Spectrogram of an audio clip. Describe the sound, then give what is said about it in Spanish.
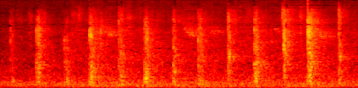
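Hooves of a horse and donkey, each carrying a large heavy sack on its back, clop along at a steady walking pace as they set off from the stable with a man, sharp knocks falling in an even, slightly overlapping rhythm, moderately loud, with no voices. “En cuanto todo estaba preparado, los tres abandonaban el establo y se ponían en marcha.”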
